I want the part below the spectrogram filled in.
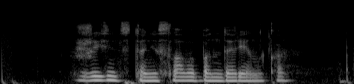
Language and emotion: Russian, neutral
